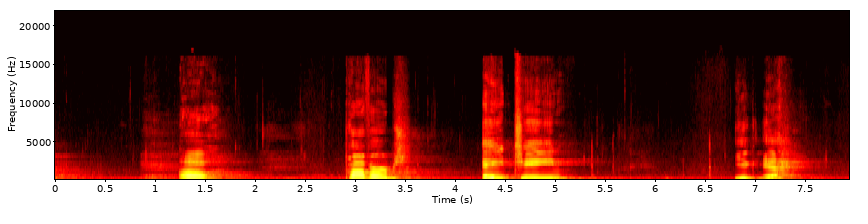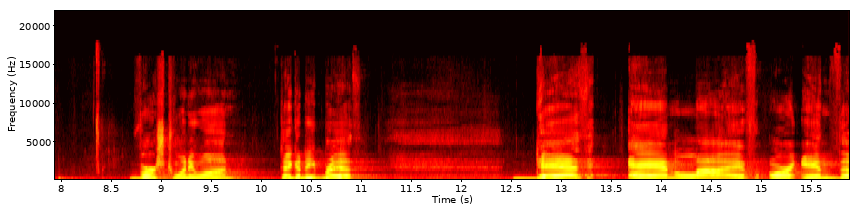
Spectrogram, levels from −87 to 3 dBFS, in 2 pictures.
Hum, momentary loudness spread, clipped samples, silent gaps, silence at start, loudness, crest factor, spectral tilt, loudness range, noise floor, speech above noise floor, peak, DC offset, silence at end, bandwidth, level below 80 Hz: none; 16 LU; under 0.1%; none; 1.25 s; -19 LUFS; 20 dB; -5.5 dB/octave; 9 LU; -53 dBFS; 35 dB; -2 dBFS; under 0.1%; 0 s; 17 kHz; -54 dBFS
